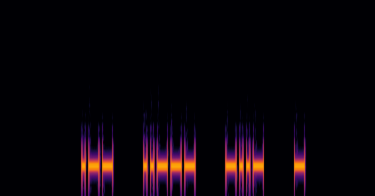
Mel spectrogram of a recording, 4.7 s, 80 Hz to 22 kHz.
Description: Morse code, heard as a keyed tone, about 28 wpm, spaced as for 16 wpm, 700 Hz. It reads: W2XT
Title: USA Call Signs - 4 Characters - 3x Character Spacing - 28wpm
